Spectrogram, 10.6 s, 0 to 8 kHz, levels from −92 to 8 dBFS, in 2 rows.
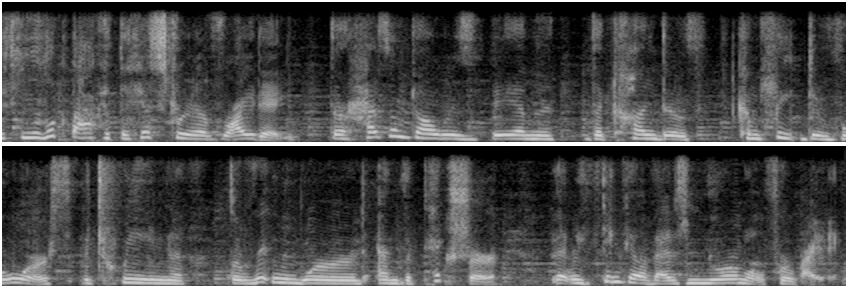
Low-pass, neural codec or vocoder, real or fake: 7.2 kHz; codec, 16 kHz in and 24 kHz out, 2.2 kbps, FireRedTTS-2 codec; fake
